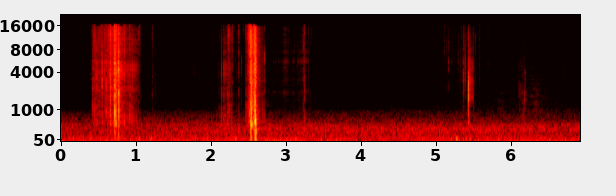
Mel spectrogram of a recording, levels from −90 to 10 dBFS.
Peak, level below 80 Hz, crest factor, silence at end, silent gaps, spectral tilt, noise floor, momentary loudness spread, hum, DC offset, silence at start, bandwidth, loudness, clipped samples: -4 dBFS; -56 dBFS; 32 dB; 1.45 s; none; -1.5 dB/octave; -55 dBFS; 29 LU; none; under 0.1%; 0.4 s; 17 kHz; -29 LUFS; under 0.1%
